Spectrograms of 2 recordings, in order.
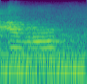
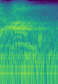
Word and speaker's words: عمرو: هاي الواو في عمرو اللي إحنا نتلفظها عمرو هذه تكتب ولا أقوى ولا تكتب الصحيح أن يقال عمرو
